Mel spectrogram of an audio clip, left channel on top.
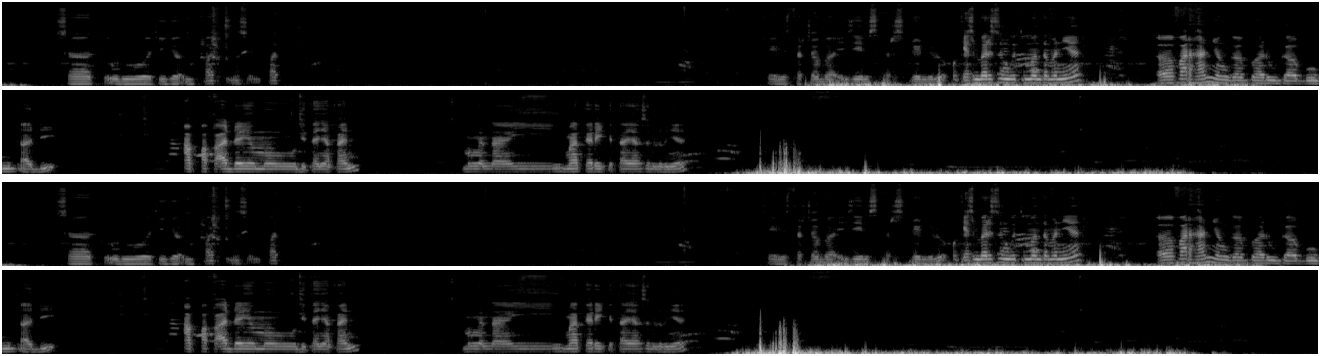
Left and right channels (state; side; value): normal; both; correlation 0.45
